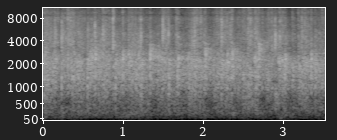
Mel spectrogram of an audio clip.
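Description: A church congregation applauding during a worship service, dense continuous clapping from many hands, loud and even throughout.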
